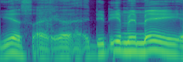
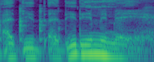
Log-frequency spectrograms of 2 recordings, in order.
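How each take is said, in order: First: Mock Russian-accented father. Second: Lower, softer put-on Spanish accent; badly faked Spanish accent, slipping toward African; attempted Spanish accent. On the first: Comic imitating a friend's father, loose Russian accent. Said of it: "Why is it a Russian accent?". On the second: Comic retrying the father's line, low faked Spanish accent. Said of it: "Do Spanish accent".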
